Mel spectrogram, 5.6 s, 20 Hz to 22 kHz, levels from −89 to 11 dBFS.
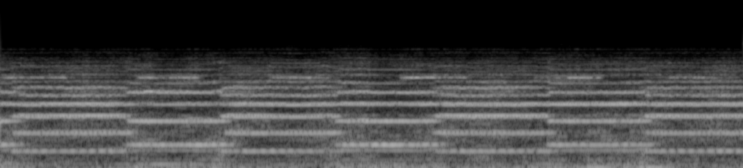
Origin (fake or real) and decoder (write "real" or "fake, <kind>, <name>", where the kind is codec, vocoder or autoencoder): fake, codec, DAC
